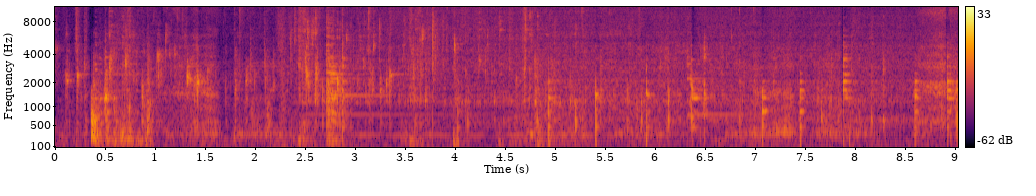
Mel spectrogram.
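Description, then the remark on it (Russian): Onions added to heated, boiling oil sizzle and crackle steadily as they are lightly fried, a dense hissing texture broken by frequent sharp pops and clicks, with occasional stirring scrapes; no one speaks. “Добавляем лук в кипящее масло.”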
